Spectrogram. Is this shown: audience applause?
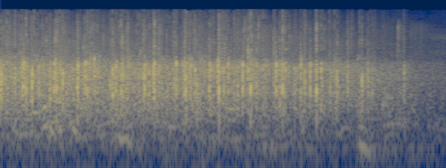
yes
